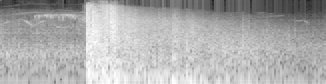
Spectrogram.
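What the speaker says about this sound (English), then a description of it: "if we launch a random missile" Simulated missile launch from a game audio HDR demo: a sudden loud boom-like blast that breaks over a quiet background, then a long rumbling roar that slowly fades.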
